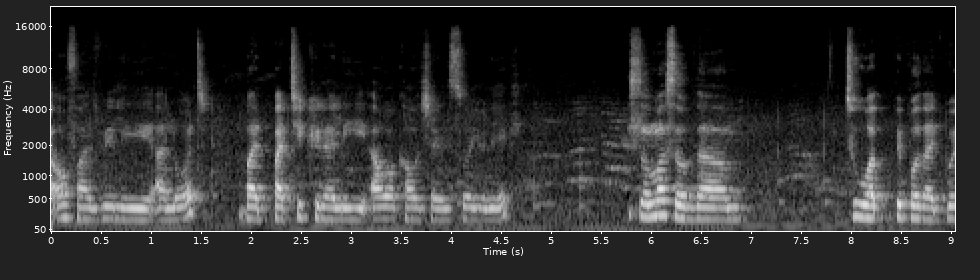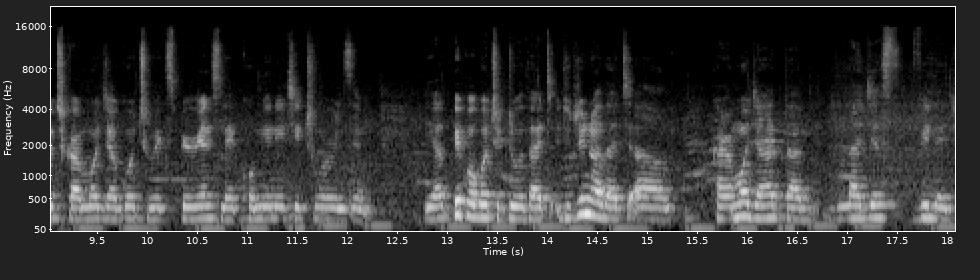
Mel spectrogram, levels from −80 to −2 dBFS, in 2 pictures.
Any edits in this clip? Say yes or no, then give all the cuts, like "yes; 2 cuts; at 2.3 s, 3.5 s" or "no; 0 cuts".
no; 0 cuts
